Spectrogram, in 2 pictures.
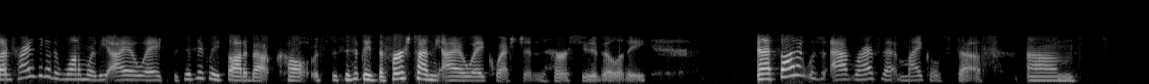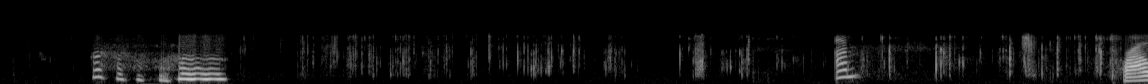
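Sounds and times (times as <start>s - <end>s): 
speech: 0.0s - 6.8s, 7.6s - 10.9s, 12.4s - 13.8s, 19.8s - 20.2s, 22.7s - 22.9s
granola bar wrapper being opened: 13.9s - 22.9s.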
